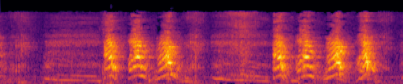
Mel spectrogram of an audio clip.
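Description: Pug barking in two quick runs: three barks about a second in, then four more near the end.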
